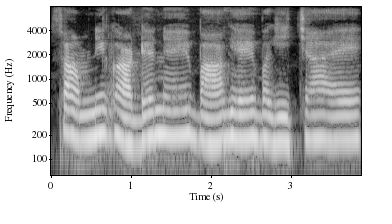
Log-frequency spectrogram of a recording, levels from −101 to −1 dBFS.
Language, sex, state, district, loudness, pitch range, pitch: Hindi, female, Bihar, Patna, -18 LUFS, 170-195 Hz, 180 Hz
